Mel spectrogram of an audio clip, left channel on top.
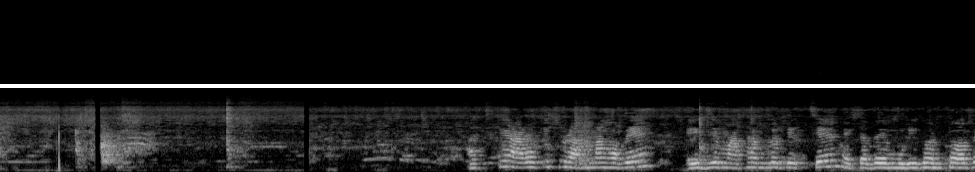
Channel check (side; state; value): left; silent; 60 dB below the other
